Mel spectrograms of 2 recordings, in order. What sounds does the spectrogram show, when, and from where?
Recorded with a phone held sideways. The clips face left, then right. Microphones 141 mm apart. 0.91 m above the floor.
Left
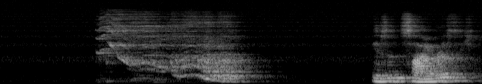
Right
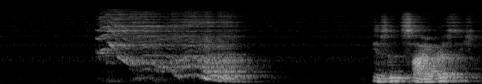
0.9 s a cupboard door: 35° left (ahead or behind), 4.5 m
3.7 s a man speaking: 30° left (ahead or behind), 4 m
